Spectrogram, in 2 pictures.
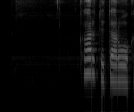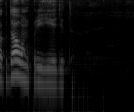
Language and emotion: Russian, sad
